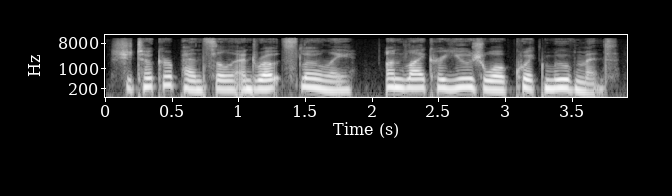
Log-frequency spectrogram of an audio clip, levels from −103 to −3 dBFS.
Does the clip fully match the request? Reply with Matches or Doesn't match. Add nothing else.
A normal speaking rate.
Matches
